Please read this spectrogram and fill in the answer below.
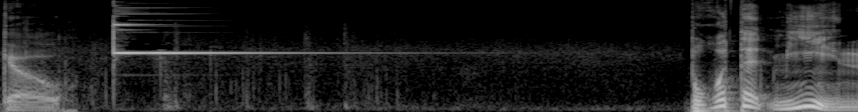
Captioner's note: bell chimes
